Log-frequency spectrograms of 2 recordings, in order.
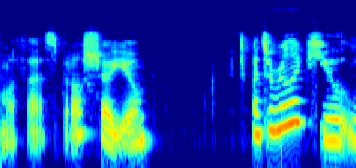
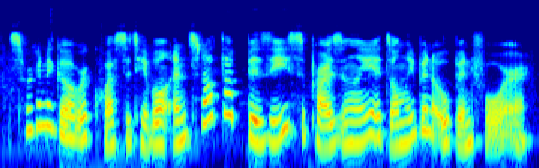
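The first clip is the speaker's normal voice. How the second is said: normal talking voice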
